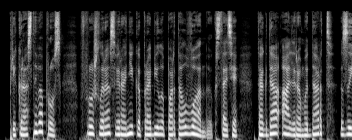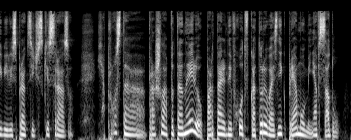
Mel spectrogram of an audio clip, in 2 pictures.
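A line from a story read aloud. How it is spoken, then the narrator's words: Plain. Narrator (Russian): ответила Вероника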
